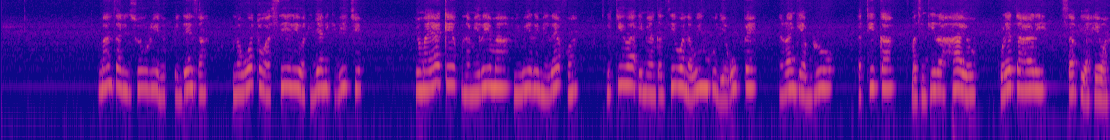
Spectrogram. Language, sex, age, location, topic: Swahili, female, 36-49, Dar es Salaam, agriculture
